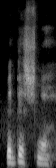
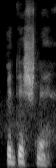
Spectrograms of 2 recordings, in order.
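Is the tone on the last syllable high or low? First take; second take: low; low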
